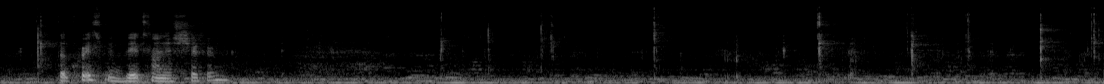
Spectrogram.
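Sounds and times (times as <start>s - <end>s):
chewing chicken wing: 0.0s - 0.8s, 2.3s - 11.0s
low steady hum: 0.0s - 11.0s.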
